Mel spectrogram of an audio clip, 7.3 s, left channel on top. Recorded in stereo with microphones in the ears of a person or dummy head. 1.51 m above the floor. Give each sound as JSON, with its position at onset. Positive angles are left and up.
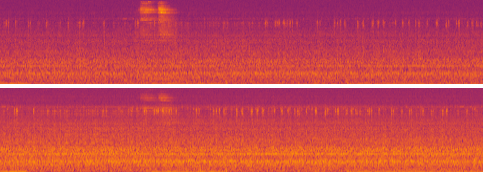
{"t": 2.0, "sound": "keys jangling", "side_deg": 30, "distance_m": 3.5}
